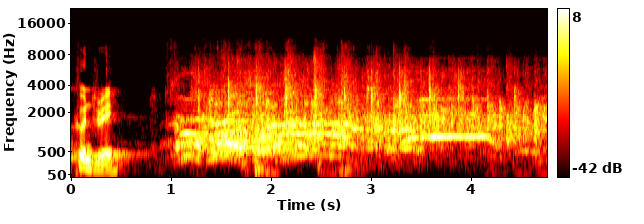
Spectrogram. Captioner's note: cheering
